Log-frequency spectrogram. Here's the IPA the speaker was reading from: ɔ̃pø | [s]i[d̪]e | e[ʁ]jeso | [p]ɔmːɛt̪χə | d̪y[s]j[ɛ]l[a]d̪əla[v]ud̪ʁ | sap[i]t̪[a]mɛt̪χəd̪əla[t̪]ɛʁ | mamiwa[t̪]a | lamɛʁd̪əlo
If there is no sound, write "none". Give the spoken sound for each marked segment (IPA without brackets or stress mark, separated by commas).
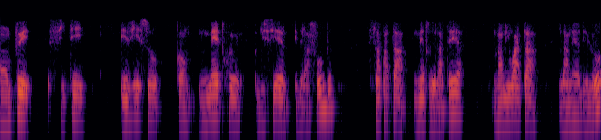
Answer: s, t̪, v, k, s, ɛ, e, f, a, a, t̪, t̪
